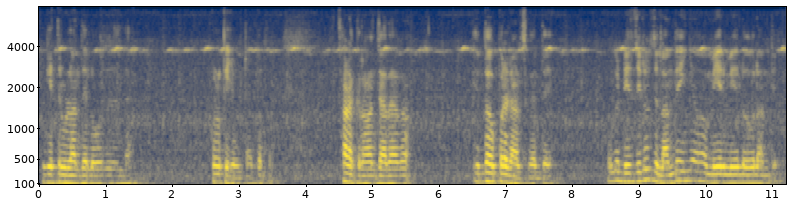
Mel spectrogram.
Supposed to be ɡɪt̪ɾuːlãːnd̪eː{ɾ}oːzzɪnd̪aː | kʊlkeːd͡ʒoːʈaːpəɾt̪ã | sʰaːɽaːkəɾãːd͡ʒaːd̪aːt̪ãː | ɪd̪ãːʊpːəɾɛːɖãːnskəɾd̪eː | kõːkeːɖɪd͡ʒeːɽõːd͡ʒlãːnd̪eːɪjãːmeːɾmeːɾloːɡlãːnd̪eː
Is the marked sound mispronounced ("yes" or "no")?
yes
